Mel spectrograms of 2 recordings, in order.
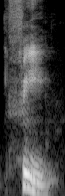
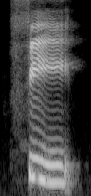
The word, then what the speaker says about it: Fils: Fee. Okay, great. Okay, but it's spelled Fils. Okay. So Fee, and first of all, I'm cheering for Fee.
